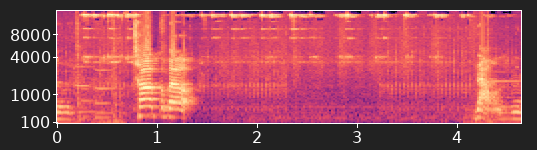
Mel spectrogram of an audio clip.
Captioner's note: jingles bells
